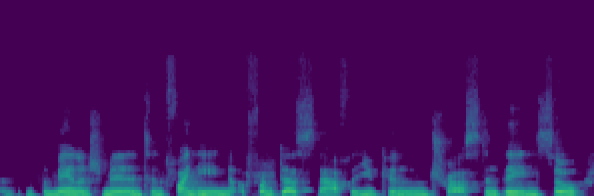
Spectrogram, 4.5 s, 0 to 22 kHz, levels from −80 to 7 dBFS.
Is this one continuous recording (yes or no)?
yes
